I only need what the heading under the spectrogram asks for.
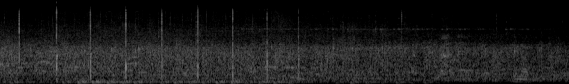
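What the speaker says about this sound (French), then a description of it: "Applaudissons-les." A church congregation at an Easter service applauds steadily at a moderate distance, with a few sharper individual claps standing out in a loose rhythm, over a faint background murmur.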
